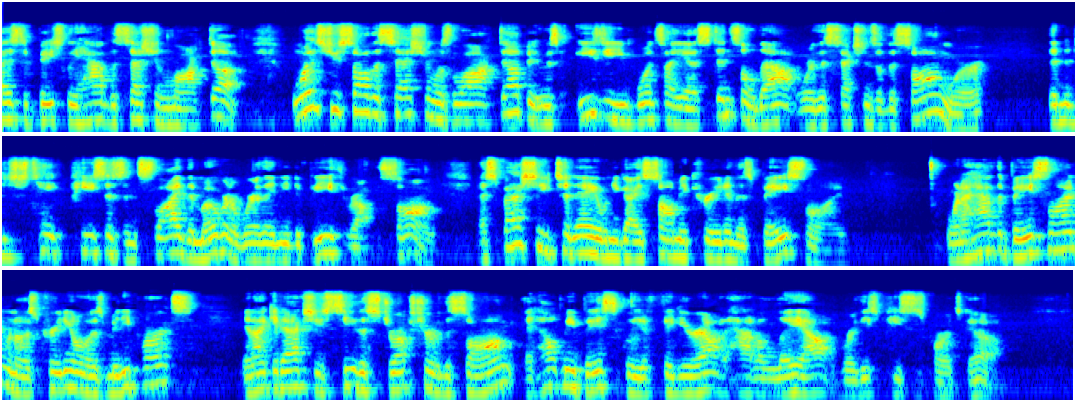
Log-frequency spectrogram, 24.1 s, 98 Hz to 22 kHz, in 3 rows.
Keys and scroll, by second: 1.8 super+=, 6.3 super+], 6.7 super+], 9.9 super+[, 10.2 super+[, 18.6 super+], 18.9 super+].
